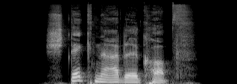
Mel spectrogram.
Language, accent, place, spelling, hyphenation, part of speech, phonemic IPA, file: German, Germany, Berlin, Stecknadelkopf, Steck‧na‧del‧kopf, noun, /ˈʃtɛknaːdl̩ˌkɔp͡f/, De-Stecknadelkopf.ogg
- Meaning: pinhead (often used in size comparisons)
